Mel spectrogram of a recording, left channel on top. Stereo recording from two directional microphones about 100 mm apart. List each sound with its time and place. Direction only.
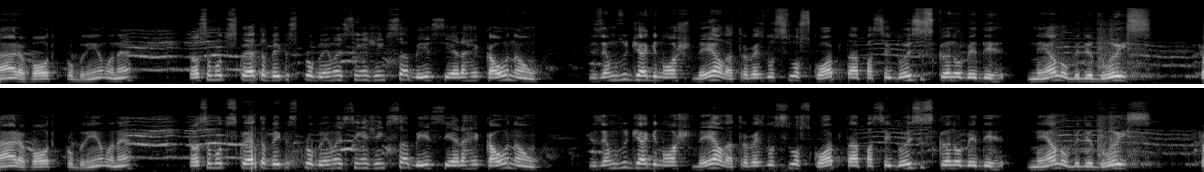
0.0 s speech: 40° left (ahead or behind)
0.7 s speech: 15° left (ahead or behind)
4.8 s speech: 50° left (ahead or behind)
5.9 s speech: 30° left (ahead or behind)
6.1 s speech: 45° left (ahead or behind)
7.1 s speech: 35° left (ahead or behind)
8.2 s speech: 15° left (ahead or behind)
9.4 s speech: 40° left (ahead or behind)
10.7 s speech: 60° left (ahead or behind); by 11.4 s 85° left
